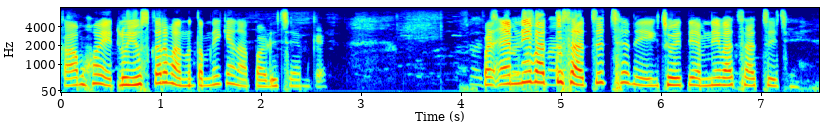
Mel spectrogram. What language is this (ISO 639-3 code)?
guj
